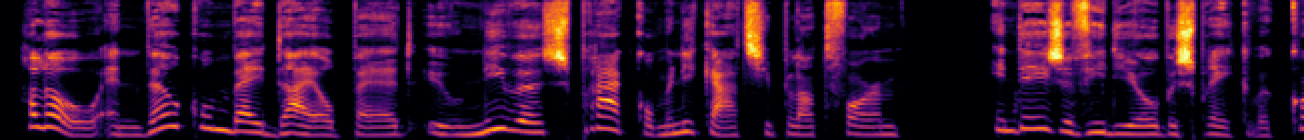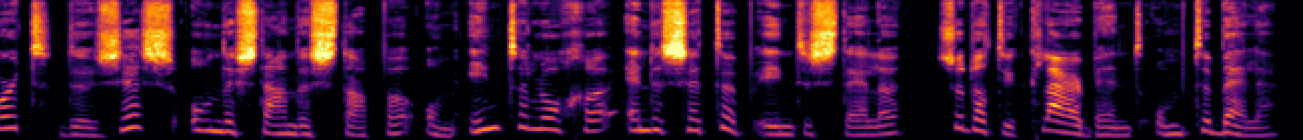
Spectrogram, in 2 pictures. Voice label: dutch narration

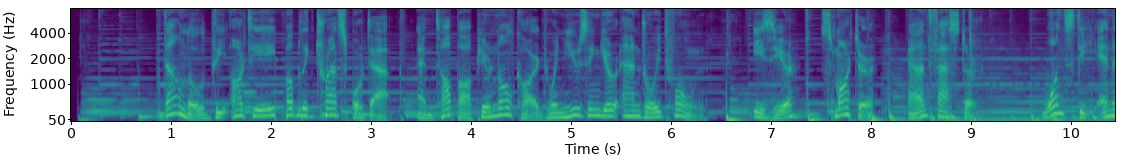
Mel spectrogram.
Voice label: english corporate videos

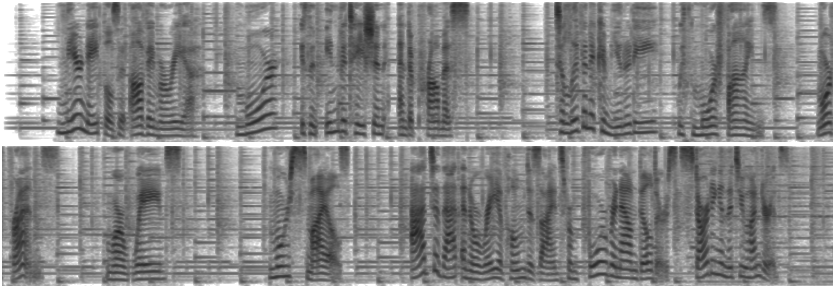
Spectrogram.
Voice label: english american real estate

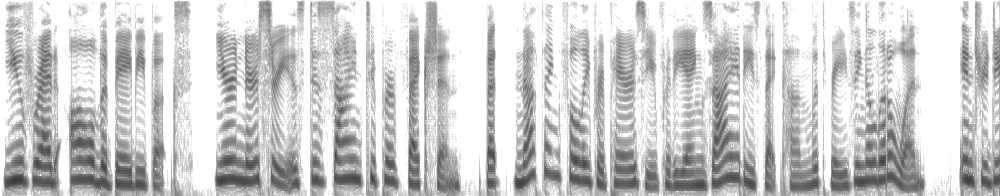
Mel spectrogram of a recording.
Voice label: english american corporate

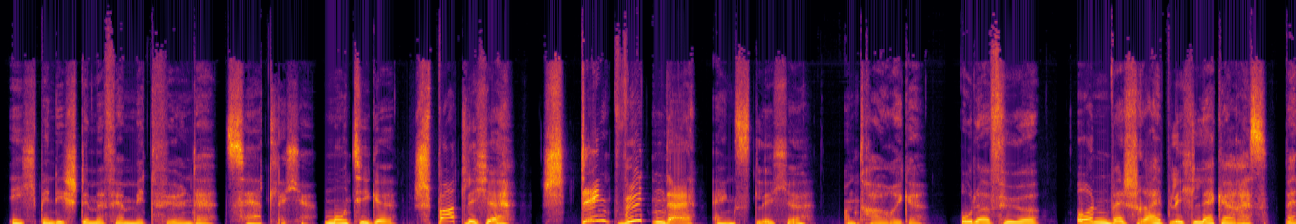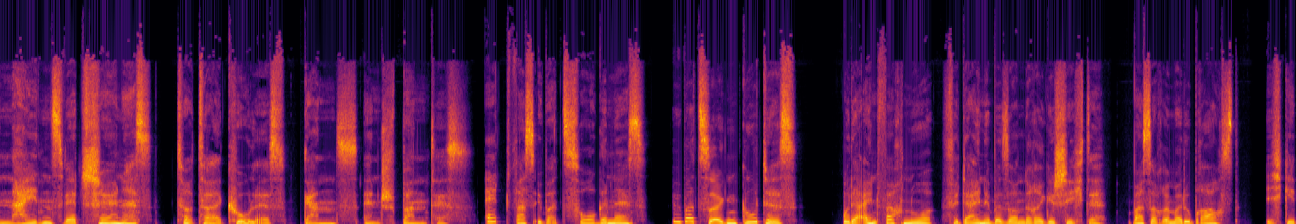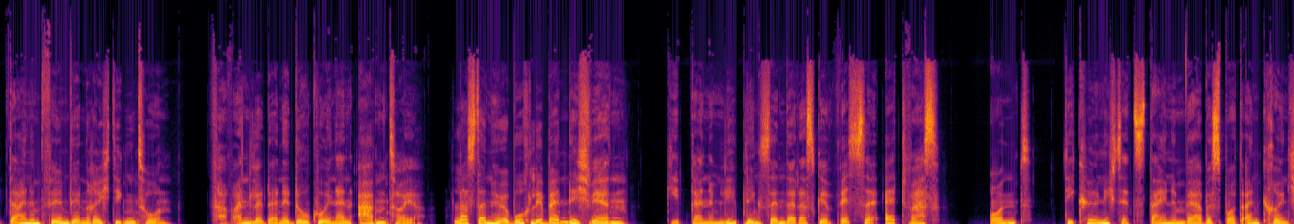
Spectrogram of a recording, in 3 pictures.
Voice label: german promos

